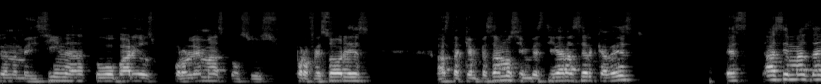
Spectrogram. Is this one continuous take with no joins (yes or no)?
yes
